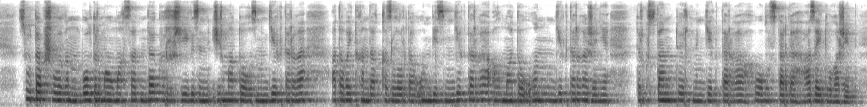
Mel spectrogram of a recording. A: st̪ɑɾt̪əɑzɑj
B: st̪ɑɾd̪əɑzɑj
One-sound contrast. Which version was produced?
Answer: B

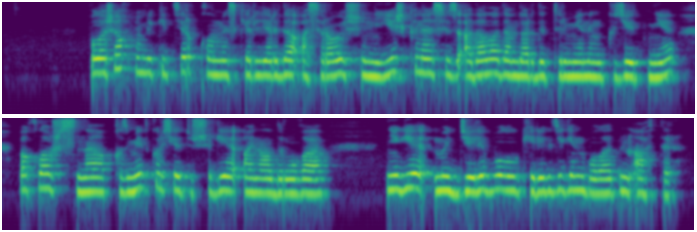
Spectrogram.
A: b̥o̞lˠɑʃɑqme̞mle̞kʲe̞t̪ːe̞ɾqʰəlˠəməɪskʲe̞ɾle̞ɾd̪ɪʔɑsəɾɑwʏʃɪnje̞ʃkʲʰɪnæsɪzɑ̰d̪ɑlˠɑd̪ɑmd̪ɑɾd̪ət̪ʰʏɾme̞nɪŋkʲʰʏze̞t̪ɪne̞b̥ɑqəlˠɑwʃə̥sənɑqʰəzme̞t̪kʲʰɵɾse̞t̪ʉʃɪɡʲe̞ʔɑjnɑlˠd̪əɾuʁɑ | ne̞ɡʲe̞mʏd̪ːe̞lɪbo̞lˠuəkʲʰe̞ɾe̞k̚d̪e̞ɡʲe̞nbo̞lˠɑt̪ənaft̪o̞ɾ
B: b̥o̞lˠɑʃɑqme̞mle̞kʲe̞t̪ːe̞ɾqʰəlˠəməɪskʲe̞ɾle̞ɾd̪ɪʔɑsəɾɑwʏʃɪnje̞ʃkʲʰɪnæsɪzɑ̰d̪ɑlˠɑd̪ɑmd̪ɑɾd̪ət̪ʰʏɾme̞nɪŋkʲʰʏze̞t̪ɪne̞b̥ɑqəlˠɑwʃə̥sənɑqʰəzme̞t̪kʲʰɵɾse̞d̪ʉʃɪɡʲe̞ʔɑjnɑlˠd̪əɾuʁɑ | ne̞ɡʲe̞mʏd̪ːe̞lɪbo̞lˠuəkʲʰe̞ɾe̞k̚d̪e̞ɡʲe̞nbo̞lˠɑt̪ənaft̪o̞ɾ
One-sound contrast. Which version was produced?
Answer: A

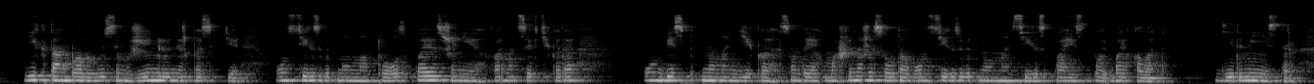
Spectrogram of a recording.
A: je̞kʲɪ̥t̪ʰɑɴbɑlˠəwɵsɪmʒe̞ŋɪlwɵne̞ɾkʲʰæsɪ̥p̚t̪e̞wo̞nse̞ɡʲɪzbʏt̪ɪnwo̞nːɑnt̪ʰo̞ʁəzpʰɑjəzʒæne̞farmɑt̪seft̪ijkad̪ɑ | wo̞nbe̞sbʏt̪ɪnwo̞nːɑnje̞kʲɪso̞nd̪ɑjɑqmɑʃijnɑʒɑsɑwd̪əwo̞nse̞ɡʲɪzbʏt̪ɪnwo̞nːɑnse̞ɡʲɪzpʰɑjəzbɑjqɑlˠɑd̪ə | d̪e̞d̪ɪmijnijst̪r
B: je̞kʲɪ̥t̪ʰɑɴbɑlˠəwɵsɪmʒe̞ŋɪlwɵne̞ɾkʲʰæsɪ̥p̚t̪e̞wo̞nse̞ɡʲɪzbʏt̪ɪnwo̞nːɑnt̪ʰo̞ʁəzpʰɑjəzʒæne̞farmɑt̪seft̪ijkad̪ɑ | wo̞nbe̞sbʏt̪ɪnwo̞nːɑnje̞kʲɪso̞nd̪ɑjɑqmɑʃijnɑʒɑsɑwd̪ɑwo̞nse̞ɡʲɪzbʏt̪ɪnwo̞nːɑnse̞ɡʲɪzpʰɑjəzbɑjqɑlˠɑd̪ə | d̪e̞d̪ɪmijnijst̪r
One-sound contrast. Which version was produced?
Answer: B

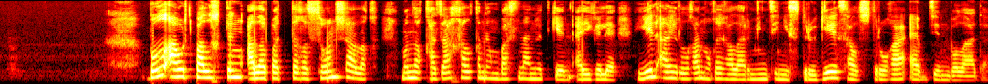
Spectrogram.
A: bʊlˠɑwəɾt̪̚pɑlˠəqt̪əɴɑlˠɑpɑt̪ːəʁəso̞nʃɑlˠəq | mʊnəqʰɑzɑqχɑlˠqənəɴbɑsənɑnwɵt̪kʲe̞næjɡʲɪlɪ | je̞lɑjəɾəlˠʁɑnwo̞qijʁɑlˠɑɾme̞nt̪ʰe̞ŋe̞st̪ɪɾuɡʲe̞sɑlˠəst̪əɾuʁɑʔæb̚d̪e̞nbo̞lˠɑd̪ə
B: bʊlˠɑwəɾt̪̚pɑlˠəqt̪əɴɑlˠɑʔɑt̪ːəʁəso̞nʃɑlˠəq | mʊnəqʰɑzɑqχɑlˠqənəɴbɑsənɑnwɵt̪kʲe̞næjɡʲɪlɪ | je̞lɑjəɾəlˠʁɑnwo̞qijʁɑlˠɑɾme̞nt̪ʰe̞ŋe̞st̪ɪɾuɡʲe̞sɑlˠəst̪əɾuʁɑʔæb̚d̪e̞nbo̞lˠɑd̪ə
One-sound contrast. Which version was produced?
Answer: A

